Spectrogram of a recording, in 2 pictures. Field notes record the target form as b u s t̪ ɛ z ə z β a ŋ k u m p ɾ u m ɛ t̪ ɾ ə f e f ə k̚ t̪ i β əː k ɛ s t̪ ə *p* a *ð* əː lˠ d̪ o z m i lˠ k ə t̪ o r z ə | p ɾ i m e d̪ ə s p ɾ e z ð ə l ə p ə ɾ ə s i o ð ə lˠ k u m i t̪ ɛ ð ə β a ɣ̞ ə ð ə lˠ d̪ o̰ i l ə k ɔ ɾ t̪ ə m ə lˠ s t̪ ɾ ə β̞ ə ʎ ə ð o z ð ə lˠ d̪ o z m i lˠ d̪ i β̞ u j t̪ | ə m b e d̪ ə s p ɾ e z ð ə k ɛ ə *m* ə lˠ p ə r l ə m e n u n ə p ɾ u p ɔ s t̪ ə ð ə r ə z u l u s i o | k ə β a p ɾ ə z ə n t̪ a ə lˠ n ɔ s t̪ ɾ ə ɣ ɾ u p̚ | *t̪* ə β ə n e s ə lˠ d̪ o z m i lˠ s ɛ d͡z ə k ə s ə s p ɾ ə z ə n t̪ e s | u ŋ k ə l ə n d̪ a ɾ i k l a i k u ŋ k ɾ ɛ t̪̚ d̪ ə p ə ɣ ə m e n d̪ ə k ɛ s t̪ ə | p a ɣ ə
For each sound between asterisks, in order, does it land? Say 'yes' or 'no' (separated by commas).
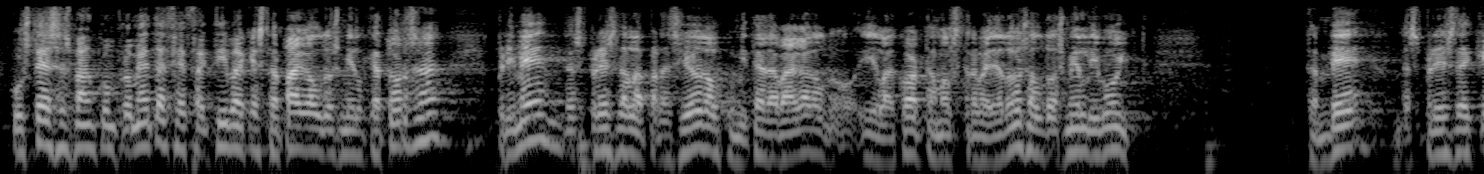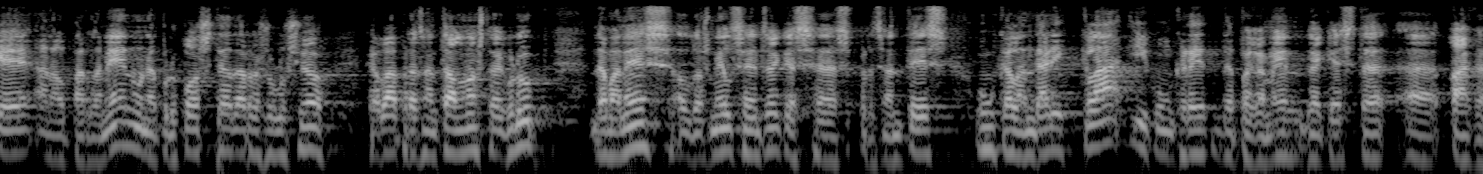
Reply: yes, no, no, no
